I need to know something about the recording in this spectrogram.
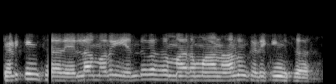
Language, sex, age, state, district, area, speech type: Tamil, female, 45-60, Tamil Nadu, Nagapattinam, rural, conversation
